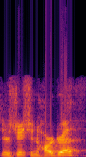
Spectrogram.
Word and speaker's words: Jason Hardrath: jump jump into it and you guys here's jason hardrath right is how you say his name it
